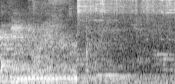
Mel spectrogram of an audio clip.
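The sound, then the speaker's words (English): A bunch of keys jangles with a bright, metallic shimmer, shaken steadily for a couple of seconds over a low background hum. “They hearing these keys.”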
